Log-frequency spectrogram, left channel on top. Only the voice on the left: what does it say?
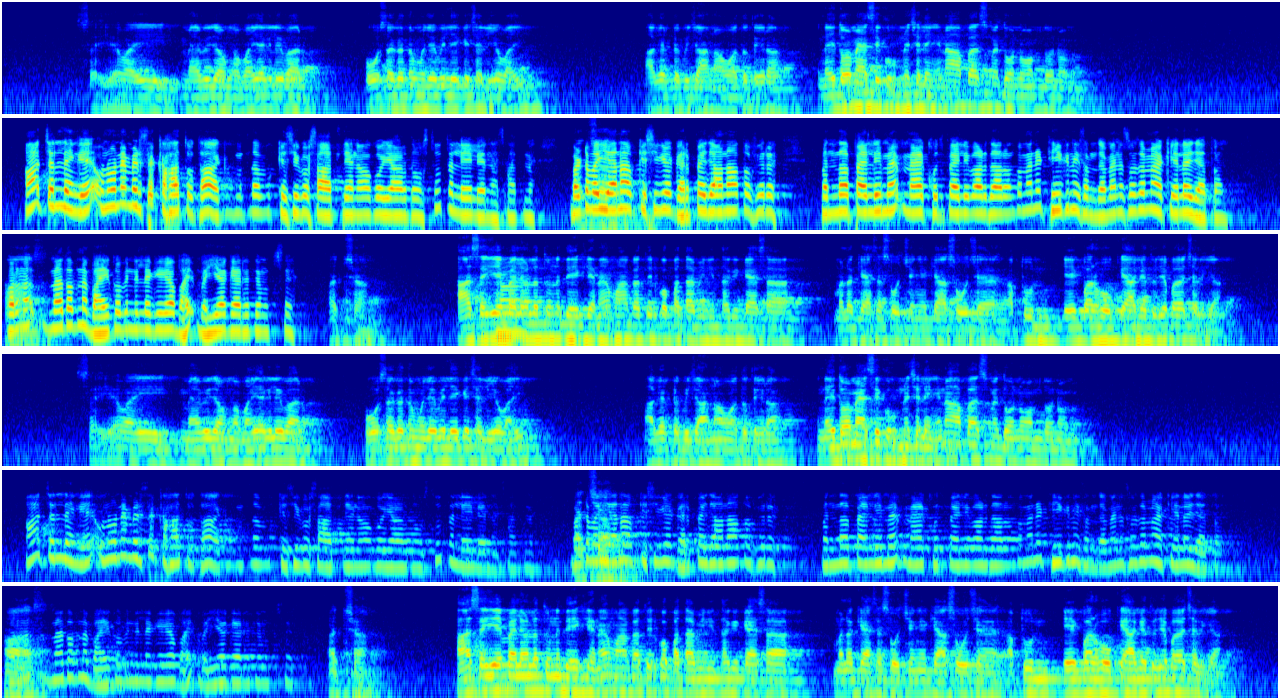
हाँ चल लेंगे उन्होंने मेरे से कहा तो था कि मतलब किसी को साथ लेना हो कोई यार दोस्त हो तो ले लेना साथ में बट
वही है ना अब किसी के घर पे जाना हो तो फिर बंदा पहली मैं मैं खुद पहली बार जा रहा हूँ तो मैंने ठीक नहीं समझा मैंने सोचा मैं अकेला ही जाता हूँ
वरना मैं तो अपने भाई को भी नहीं लगेगा भाई भैया कह रहे थे मुझसे
हाँ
